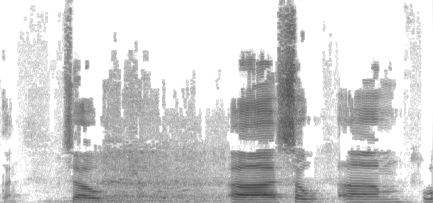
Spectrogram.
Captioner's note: laughter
